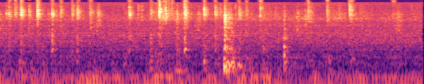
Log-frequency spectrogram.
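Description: Faint scattered taps and small clicks from watercolor paper and a brush being handled on a desk, with one slightly louder knock a little past the middle, over a low steady hum.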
